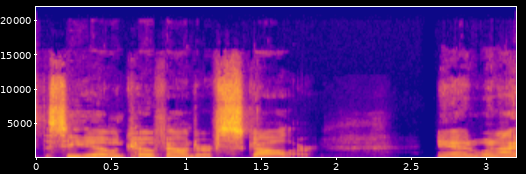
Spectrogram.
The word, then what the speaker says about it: Scollar: Now, with me today is Lisa Tamayo, who's the CEO and co-founder of Scollar. And when I say Scollar, I'm not necessarily referring to being educated, am I?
